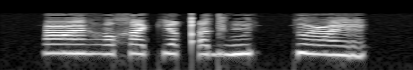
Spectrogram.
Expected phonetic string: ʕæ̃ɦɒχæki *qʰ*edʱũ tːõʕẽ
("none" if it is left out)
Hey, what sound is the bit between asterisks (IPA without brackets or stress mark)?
qʼ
